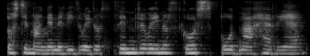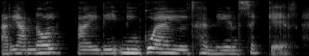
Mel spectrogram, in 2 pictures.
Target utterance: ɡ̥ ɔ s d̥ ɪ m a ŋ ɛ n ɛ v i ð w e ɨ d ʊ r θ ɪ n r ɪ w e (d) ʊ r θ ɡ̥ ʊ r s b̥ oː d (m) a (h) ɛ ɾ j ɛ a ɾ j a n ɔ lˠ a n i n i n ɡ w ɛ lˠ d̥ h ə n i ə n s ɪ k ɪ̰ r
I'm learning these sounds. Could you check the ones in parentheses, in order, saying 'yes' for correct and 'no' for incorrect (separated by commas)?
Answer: no, no, yes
